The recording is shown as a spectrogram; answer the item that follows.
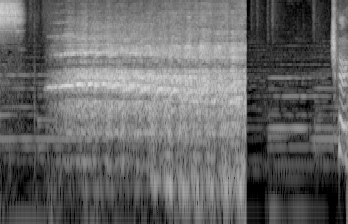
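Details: Horse neighing in a children's lesson on farm animals and their sounds: a loud, rough, broad whinny lasting about two seconds that shakes in quick pulses, then stops abruptly, with soft music underneath.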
